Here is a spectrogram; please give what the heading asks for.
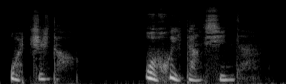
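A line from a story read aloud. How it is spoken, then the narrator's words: Soft, tearful. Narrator (Chinese): 黄英默然，眼里闪着泪光，轻声说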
